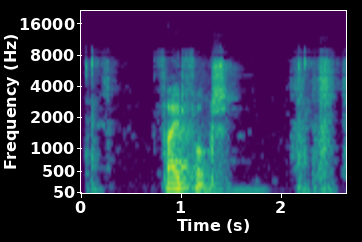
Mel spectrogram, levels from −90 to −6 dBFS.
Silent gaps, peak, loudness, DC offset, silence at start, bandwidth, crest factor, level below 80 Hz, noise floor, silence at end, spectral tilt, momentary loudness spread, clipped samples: none; -2 dBFS; -21 LUFS; under 0.1%; 0.1 s; 9.4 kHz; 22 dB; -56 dBFS; -57 dBFS; 0 s; -4 dB/octave; 20 LU; under 0.1%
